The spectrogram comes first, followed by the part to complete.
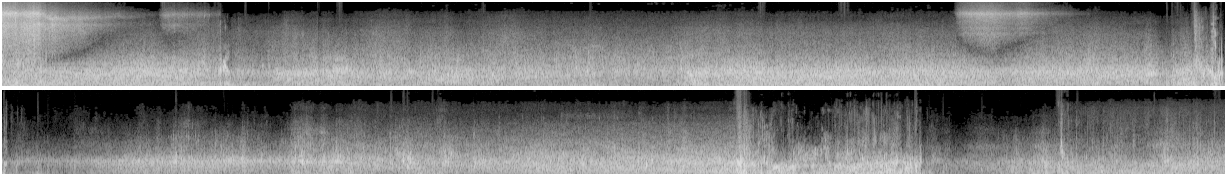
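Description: Whitewater churning and splashing right against a GoPro at water level as a surfer paddles through broken waves: a loud, muffled, rumbling rush with occasional sharp splashes. Twice, about halfway and near the end, it drops suddenly to a dull hush for a second or so as the camera goes under water.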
